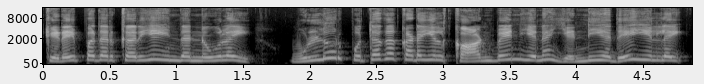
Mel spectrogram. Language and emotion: Tamil, surprised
